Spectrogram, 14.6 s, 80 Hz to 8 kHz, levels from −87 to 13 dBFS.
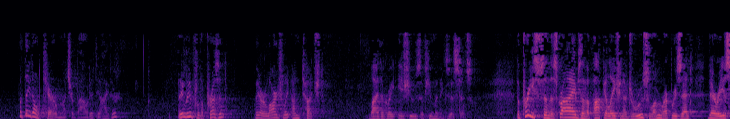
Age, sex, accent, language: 60-79, male, American, English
